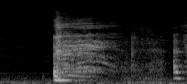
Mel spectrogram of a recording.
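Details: One loud, harsh cough burst that trails off, then a small second burst, from throat irritation after eating ghost pepper spicy chicken noodles in a challenge; cough.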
